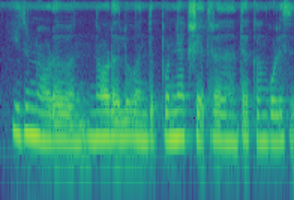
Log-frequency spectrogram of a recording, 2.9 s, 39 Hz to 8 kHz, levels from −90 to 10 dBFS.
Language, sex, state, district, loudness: Kannada, female, Karnataka, Bangalore, -16 LUFS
